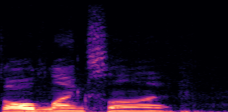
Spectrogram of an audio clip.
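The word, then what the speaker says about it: Auld Lang Syne: Scottish history books that it's actually pronounced with the S sound just like it looks all Lang sign so we did put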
